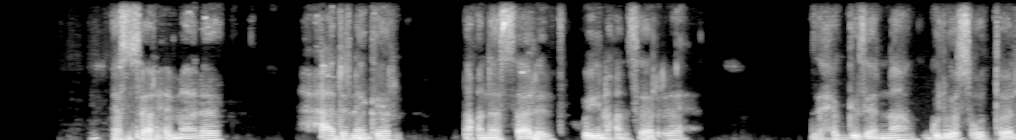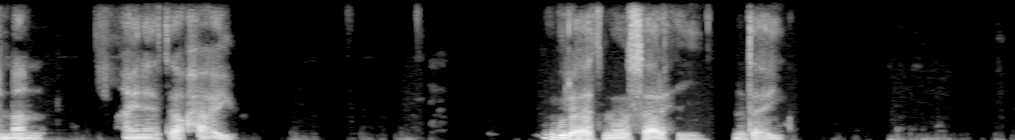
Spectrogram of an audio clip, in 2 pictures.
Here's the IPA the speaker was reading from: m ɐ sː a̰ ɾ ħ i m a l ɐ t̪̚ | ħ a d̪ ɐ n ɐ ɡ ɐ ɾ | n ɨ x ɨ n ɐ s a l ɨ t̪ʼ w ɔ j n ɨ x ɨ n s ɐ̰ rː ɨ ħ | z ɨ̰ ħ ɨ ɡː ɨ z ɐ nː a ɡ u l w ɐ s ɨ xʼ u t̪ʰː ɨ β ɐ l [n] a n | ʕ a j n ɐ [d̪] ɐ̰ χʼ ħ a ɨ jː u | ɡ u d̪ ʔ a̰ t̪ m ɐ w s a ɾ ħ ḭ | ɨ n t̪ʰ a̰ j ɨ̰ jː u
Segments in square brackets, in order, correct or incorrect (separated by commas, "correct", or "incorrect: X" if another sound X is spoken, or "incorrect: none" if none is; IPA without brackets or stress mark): correct, incorrect: t̪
